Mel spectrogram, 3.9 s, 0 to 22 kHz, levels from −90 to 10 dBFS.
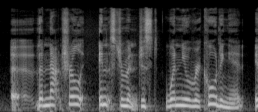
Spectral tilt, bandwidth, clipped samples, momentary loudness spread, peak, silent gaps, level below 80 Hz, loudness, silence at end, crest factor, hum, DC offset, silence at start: -4.5 dB/octave; 16.5 kHz; under 0.1%; 6 LU; -2 dBFS; none; -50 dBFS; -17 LUFS; 0 s; 16 dB; none; under 0.1%; 0.15 s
